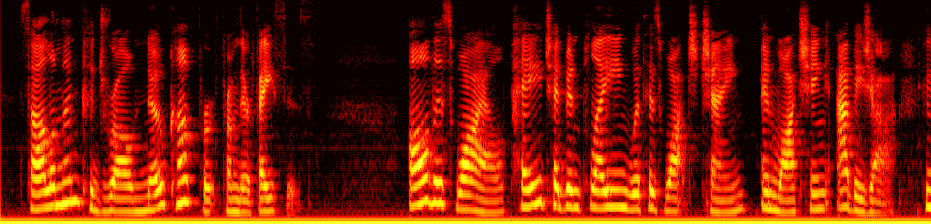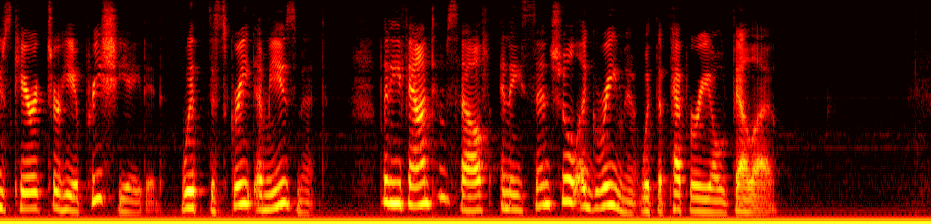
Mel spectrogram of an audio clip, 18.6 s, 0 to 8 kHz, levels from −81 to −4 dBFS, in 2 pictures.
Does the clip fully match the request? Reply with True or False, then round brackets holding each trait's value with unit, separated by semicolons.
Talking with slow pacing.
True (130 wpm)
